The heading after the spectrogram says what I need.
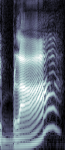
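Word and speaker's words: blaa: town in Ireland and they call it a blah. I want to look this one up. Blah roll. And I just think it's funny that it's spelled bl A.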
